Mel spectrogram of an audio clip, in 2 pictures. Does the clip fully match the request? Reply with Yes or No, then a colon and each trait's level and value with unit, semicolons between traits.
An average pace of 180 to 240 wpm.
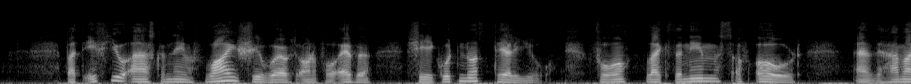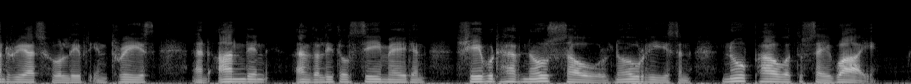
No: average, 160 wpm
